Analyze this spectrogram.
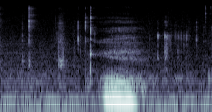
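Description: A young man hums briefly with closed lips.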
